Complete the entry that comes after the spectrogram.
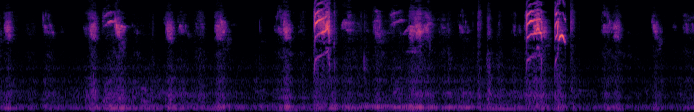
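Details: Female kolibri ninja sunbird lure song meant to provoke birds: soft buzzy high chirps in a steady chatter, broken by two louder sharp bursts, over a faint low background hum.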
